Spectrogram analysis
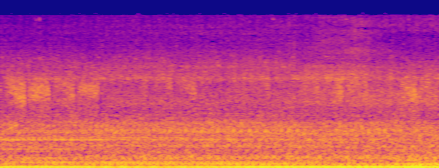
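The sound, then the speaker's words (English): A large recycling truck's engine idles with a steady, loud low rumble and rhythmic diesel throb, joined by faint hissing and clatter higher up, with no one talking. “There's the recycle truck right there.”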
